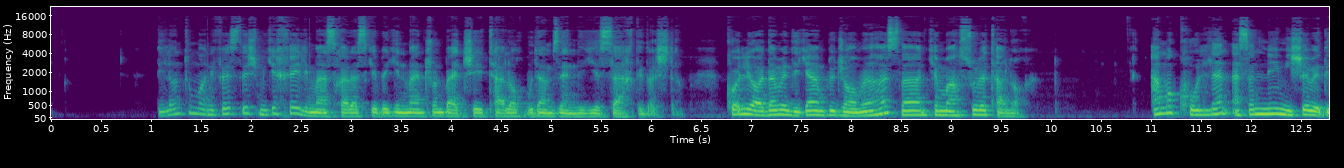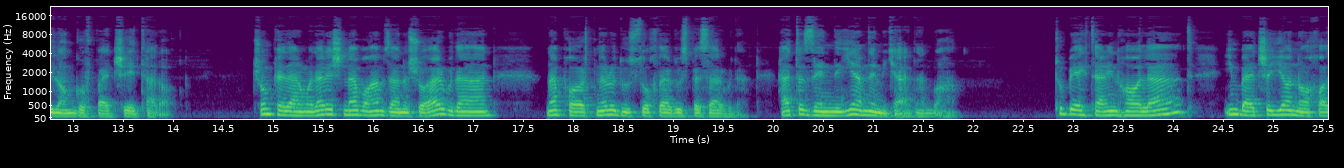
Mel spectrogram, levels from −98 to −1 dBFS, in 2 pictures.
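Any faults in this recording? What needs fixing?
Microphone volume stepped up at 1.56 s and 2.58 s: the input gain jumps by about 4 dB each time, raising voice and background together. Disable automatic microphone gain control in the call software and set a fixed input level.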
